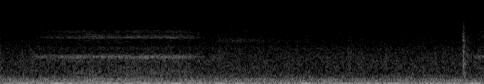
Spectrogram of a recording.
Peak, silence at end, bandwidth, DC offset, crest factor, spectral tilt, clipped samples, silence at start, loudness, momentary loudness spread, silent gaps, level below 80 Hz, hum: -24 dBFS; 0 s; 11 kHz; under 0.1%; 12 dB; -6 dB/octave; under 0.1%; 0 s; -41 LUFS; 3 LU; none; -38 dBFS; none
